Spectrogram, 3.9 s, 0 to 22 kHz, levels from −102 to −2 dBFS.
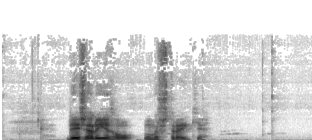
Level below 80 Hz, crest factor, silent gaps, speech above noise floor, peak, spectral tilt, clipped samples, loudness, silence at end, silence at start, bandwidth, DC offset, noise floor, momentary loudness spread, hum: -60 dBFS; 20 dB; none; 44 dB; -2 dBFS; -5 dB/octave; under 0.1%; -19 LUFS; 1.35 s; 0.85 s; 16 kHz; under 0.1%; -63 dBFS; 17 LU; none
